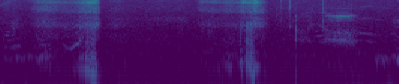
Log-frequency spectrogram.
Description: Twitching snoring eye rolling Burmese cat dreaming.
